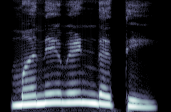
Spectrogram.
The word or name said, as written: ಮನೆವೆಂಡತಿ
